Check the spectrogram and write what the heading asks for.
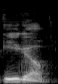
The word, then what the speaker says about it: Ego: And today we're going to take a look at The Warning's brand new music video for Ego. Ego is pronounced ego in Spanish.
